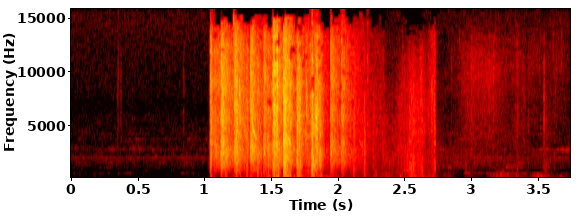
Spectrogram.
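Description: A burst of gunfire rattles from a video game.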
